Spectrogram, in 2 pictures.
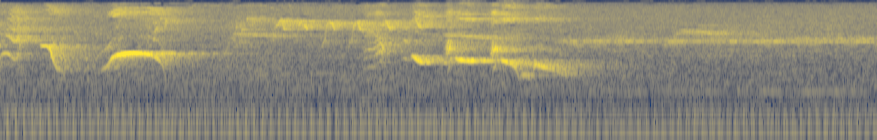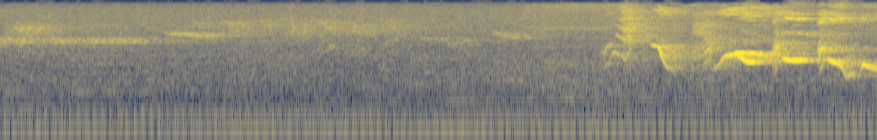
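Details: Black-hooded oriole giving harsh, nasal, downward-slurred squawks in three bursts, at the start, the middle and the end, separated by quieter stretches with a faint steady tone and low hum.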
